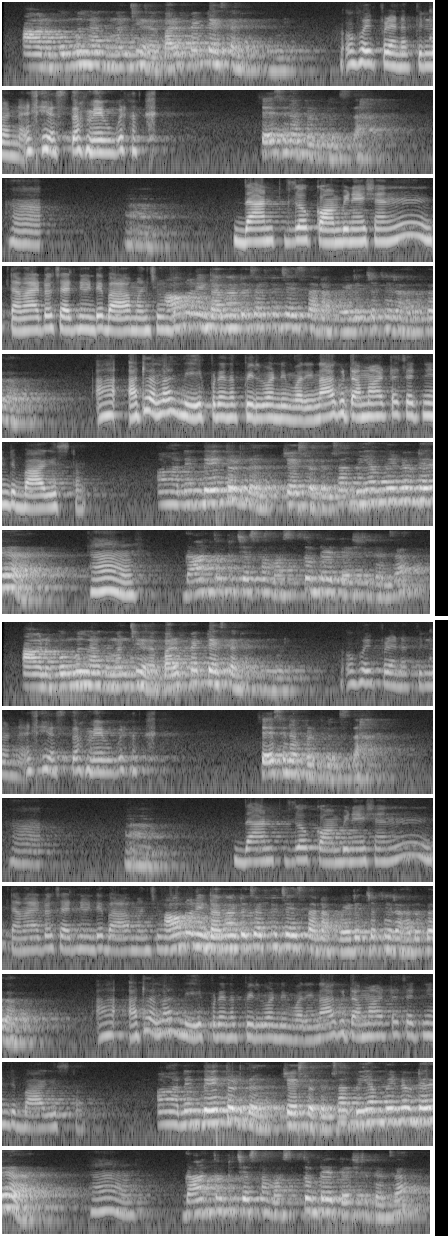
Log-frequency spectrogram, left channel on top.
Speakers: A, on the right (about 35°); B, on the left (about 60°).
A: అవును పునుగులు నాకు మంచిగా పర్ఫెక్ట్ ఏస్తా నేను పొంగులు
B: ఓహో ఎప్పుడైనా పిలవండి వస్తం మేము కూడా
A: చేసినప్పుడు పిలుస్తా
B: ఆ
A: ఆ
B: దాంట్లో కాంబినేషన్ టమాటో చట్నీ ఉంటే బాగా మంచ్
A: అవును నేను టమాటో చట్నీ చేస్తాను నాకు వేరే చట్నీ రాదు కదా.
B: ఆ అట్లాందండి ఎప్పుడైనా పిలవండి మరి నాకు టమాటా చట్నీ అంటే బాగా ఇష్టం.
A: ఆ నేను దేని తోటి తె చేస్తా తెలుసా బియ్యం పిండి ఉంటది కదా
B: ఆ
A: దాని తోటి చేస్తా మస్తుంటే టేస్ట్ తెలుసా?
